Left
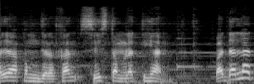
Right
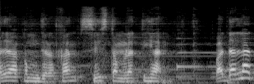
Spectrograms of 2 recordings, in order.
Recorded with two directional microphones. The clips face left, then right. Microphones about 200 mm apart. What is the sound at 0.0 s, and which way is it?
Speech, 30° left (ahead or behind).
